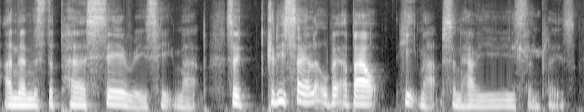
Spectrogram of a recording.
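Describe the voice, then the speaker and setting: A man's voice: mid-range voice, animated, moderate pace, vocal fry, no echo, clean studio sound. A man co-hosting a workshop in a conversational way, feeling for his phrasing and prompting with tag questions. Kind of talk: conversational interviewing.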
